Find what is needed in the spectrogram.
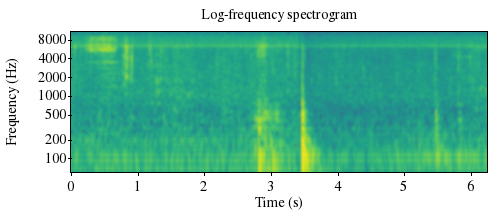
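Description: Two sharp knocks about two-thirds of a second apart, the second the loudest, as a small white perch is brought aboard a plastic kayak and handled. A low steady rumble runs underneath.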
